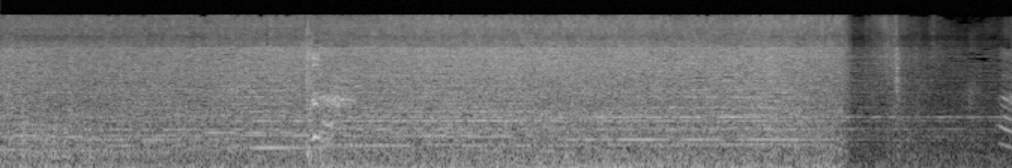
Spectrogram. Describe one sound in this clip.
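A waterfall roars loudly.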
